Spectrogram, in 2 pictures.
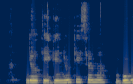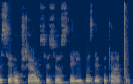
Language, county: Lithuanian, Panevėžys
